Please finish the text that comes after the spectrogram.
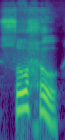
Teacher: کو موٹا کرنا ہے، ٹھیک ہے، صح، ہے کو پراپرلی گلے کے اوپر والی حصے سے آواز نکالنی ہے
